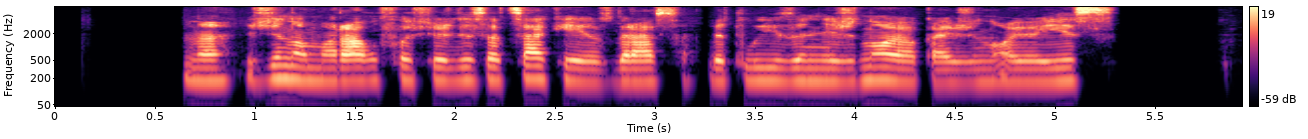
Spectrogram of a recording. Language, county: Lithuanian, Alytus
